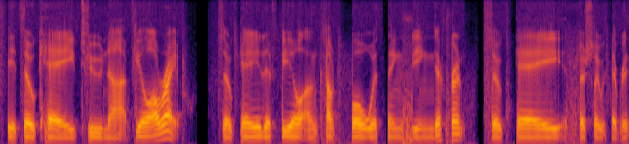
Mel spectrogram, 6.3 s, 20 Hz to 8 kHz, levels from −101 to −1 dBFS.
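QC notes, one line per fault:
0.20–0.24 s, 0.84–0.88 s, 1.34–1.36 s: sound dropped by the voice detector. Three brief gaps of 40, 40 and 20 ms, the last just before "all right", where the speech gives way to steady noise or near silence. The sender's detector likely read these quiet moments as background and stopped transmitting, so the receiver filled in comfort noise. On a spectrogram each appears as a narrow slot of flat, featureless noise that breaks the harmonic bands. On the waveform, the envelope collapses to a low, even floor.
1.82–2.40 s (after "all right", before "to feel"), 3.22–3.52 s (after "to feel"), 4.02–4.36 s, 4.64–5.16 s, 5.66–6.12 s: sound chopped by the voice detector. Within each stretch the detector toggled on and off repeatedly, replacing about 460, 180, 160, 380 and 220 ms of speech with synthetic noise. The likely result is choppy syllables. The spectrogram shows speech harmonics alternating with smooth noise patches, all capped at 8 kHz by the G.722 path. 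The waveform shows a stuttering envelope.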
